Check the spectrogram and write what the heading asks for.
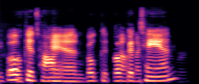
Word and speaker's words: Bo-Katan: And it was so great to see the other Mandalorians, especially Katee Sackhoff as Bo-Katan. – Yeah. – Am I pronouncing that correctly? – Bo-Katan.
